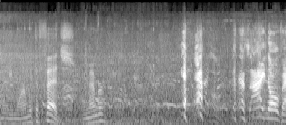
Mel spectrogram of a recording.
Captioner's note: laughs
